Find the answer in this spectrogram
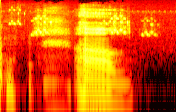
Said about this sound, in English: That's actually Christmas in Arizona right there. Totally, the crickets. Absolutely. That's a really long one.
